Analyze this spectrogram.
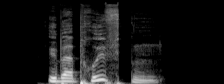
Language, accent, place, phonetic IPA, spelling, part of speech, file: German, Germany, Berlin, [yːbɐˈpʁyːftn̩], überprüften, adjective / verb, De-überprüften.ogg
- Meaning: inflection of überprüfen: 1. first/third-person plural preterite 2. first/third-person plural subjunctive II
